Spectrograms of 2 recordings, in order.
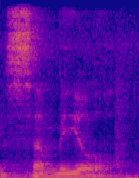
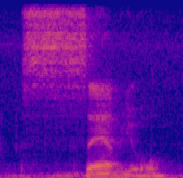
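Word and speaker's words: Samael: And his name in Hebrew is Samech Mem Aleph Lamed, which is essentially pronounced like the name Samil. Not Samuel, that in Hebrew is Shmuel, but Samil is referred to as the Samech Mem, the force of evil.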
